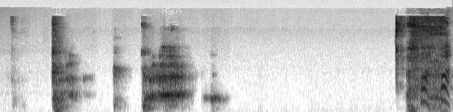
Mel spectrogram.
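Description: A few close, guttural burps come in short bursts separated by pauses, with a longer rumbling one in the middle and another loud burp at the end.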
